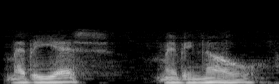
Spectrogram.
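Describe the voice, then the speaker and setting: Low-voiced cynical old-time radio convict. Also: male voice, fairly even intonation, drawn-out words, breathy edge, heavily acted. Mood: goading. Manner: slangy, goading, tough-guy delivery. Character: cynical, ruthless male convict plotting a jailbreak. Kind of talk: 1940s radio crime drama acting. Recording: dull lo-fi 1940s radio recording.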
